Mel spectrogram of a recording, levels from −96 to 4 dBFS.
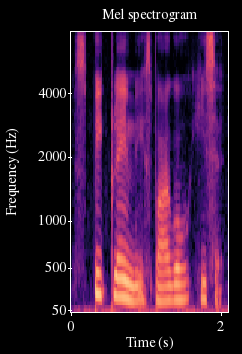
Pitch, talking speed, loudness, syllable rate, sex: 175 Hz, 145 wpm, -17 LUFS, 3.6 syllables/s, female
